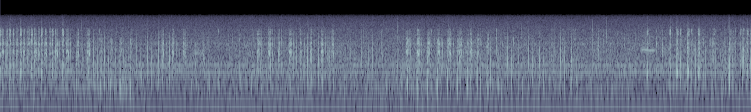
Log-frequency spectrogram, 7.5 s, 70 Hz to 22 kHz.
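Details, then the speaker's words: Faint rapid clicking in bursts over a hissy line, heard by pressing an ear to the receiver after dialing two digits on an Atlanta step-by-step line (1976-1981 analog network): other subscribers' dial pulses, strong enough to leak between trunks. "this is the sound of other subscribers s dialing away it's being Amplified onto the trunks because this is a step-by-step environment and the pulses that go along these trunks are so strong that they do leak from one trunk to [Applause] another"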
